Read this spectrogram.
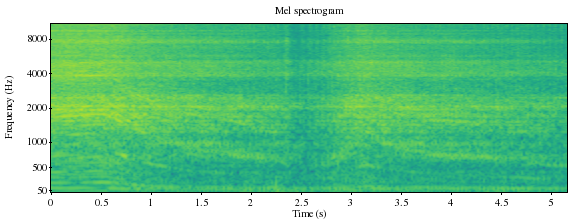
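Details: Zontes Mantis 125cc small single during a one-day rebuild, choke now off as it warms: settles from a rough start into a steady even run with light regular pulse; normal running.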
